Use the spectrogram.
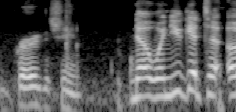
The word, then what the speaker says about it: Prairie du Chien: It's pronounced Prairie du Chien.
